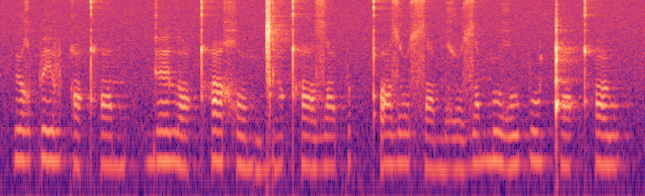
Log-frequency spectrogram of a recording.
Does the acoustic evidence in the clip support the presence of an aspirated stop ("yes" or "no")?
yes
